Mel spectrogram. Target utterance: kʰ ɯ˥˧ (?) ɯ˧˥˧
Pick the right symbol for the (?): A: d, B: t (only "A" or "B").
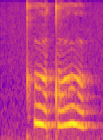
B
